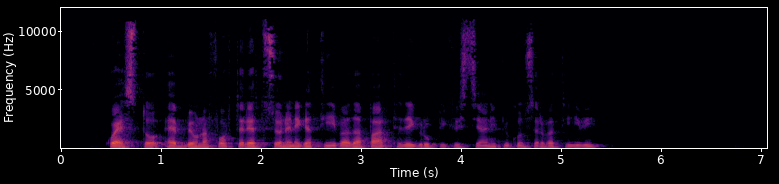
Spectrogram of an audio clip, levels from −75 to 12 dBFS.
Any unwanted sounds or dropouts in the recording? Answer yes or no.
no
